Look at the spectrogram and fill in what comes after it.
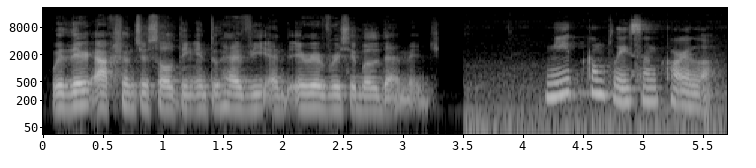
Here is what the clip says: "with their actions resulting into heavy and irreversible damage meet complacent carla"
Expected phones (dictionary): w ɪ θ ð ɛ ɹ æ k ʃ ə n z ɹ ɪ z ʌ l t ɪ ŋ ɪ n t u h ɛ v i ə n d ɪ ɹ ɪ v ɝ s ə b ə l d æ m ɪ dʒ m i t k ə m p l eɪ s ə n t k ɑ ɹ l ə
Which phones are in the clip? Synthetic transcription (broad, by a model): w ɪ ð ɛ ɹ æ k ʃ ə n s ɹ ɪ s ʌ l t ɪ ŋ ɪ n t u h ɛ v i ə n d ɪ ɹ ɪ v ɝ s ə b ə l d æ m ɪ dʒ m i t k ə m p l eɪ s ə n t k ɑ ɹ l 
